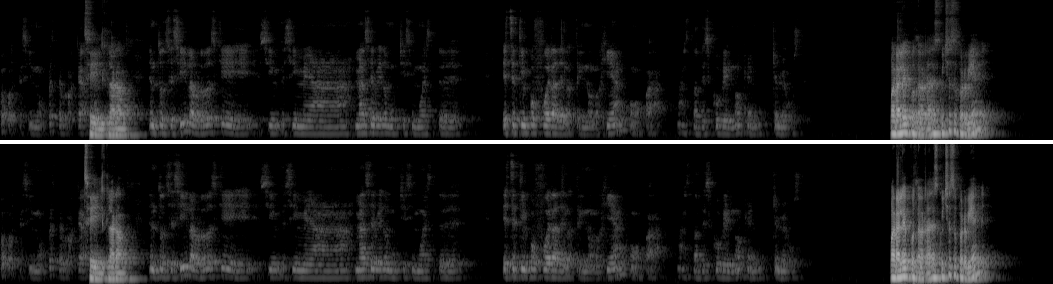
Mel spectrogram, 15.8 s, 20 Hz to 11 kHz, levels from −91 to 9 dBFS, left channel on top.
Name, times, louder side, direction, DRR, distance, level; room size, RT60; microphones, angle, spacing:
voice 1, 0.0-1.8 2.2-6.9 7.5-9.9 10.1-12.0, equal, 45° left, -4 dB, 2.5 m, -54 dB
voice 2, 1.3-1.9 13.3-14.8, right 2 dB, 45° right, 8 dB, 0.7 m, -32 dB
9.9 x 6.4 x 2.8 m, 0.67 s
head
